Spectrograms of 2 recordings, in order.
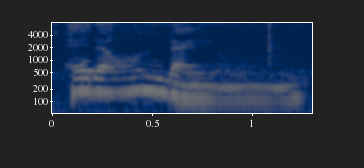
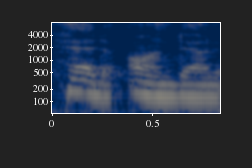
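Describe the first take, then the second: First: It is said with a lively, showy flourish. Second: It is said flatly, without any flourish. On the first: The speaker calls it right. "With a bit of a flair" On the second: The speaker calls it wrong. "Not head on down"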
